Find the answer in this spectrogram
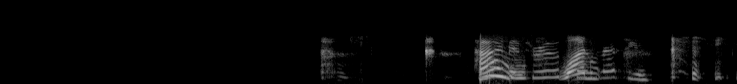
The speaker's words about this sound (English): Bless you.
